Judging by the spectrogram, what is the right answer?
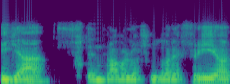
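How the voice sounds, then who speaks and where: Speaking in a medium pitch, a man delivers his words with monotone, flat intonation. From Spain, Jaén (Andalusia). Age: 40s. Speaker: storyteller. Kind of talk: interview. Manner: halting, with repetitions; casual, colloquial.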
